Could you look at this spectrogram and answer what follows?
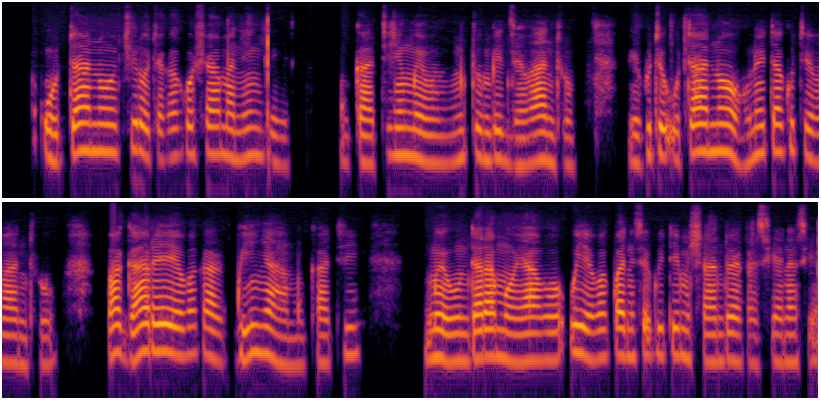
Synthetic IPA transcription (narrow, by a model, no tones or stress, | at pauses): utano̞t͡ʃiɾo̞t͡ʃakako̞ʃamaniŋɡi | mukatimwe̞mutumbid͡ze̞ʋantʰu | je̞kutiutano̞ɦuno̞itakutiʋantʰu | ʋaɡʱaɾe̞ʋakaɡʱwiɲamukati | mwe̞undaɾamo̞jaʋo̞ʔuje̞ʋakwanise̞kuite̞miʃando̞jakasijanasija̰na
